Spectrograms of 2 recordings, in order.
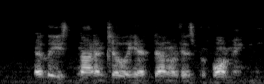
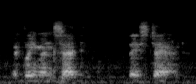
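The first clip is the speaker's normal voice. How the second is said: ordinary delivery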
